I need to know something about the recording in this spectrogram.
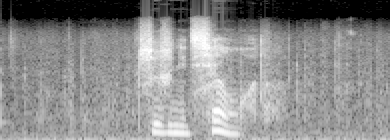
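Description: A young woman speaks softly and coldly, close by.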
